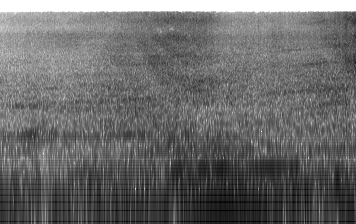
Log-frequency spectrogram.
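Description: Car engine running; its note rises about two and a half seconds in, holds for about two seconds, then drops back.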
